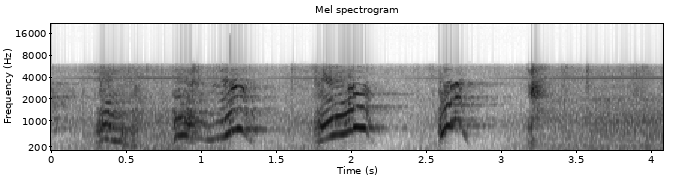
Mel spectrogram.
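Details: Pet dog fixated on his big tennis ball gives annoying, piercing barks during play; shrill whining, upward-sweeping barks in a quick irregular series, the last one short and clipped, over a low steady background hum.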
